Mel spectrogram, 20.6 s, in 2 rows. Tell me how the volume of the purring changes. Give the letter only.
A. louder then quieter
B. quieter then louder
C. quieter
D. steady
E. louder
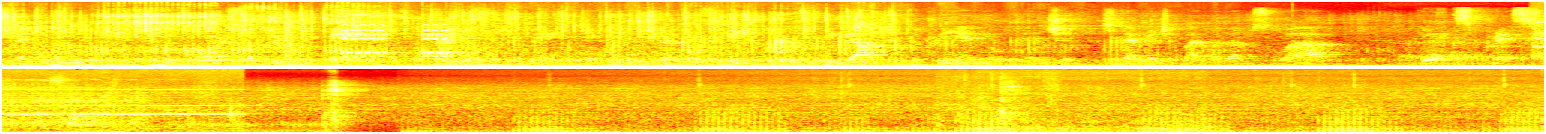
B.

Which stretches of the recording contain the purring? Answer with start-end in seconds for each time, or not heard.
0.0-20.5.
